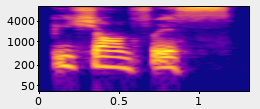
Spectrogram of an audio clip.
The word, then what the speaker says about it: Bichon Frise: 2020 said, it's pronounced Bichon Frise.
